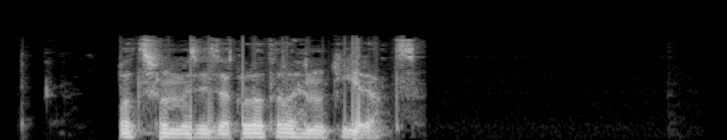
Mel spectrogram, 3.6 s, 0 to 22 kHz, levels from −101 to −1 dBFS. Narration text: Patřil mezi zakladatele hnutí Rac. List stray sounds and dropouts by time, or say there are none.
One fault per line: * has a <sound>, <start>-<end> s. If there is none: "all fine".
all fine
